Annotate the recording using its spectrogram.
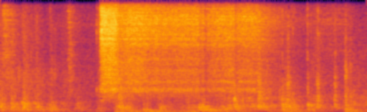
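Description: Train doors slide shut with a loud hiss and thud.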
